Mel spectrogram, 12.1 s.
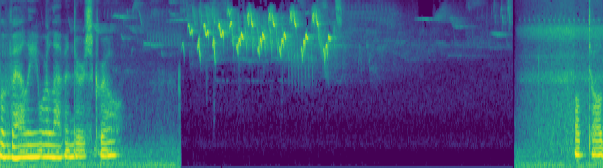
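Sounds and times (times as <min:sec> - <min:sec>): birds chirping high notes: 0:01.6 - 0:10.3.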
